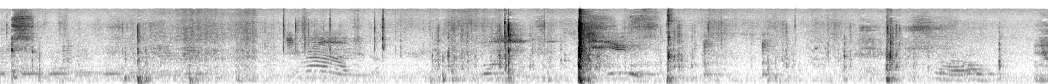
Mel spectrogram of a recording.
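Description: A baby's hands slap and tap a plastic toy.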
